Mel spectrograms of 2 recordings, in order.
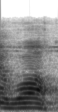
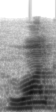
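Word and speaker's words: walk: अब देखिए एल के यहाँ पर क्या बोलते हैं, वॉक, वॉक मीन्स क्या होता है, वॉक मीन्स टहलना, वॉल्क नहीं पढ़ेंगे।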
